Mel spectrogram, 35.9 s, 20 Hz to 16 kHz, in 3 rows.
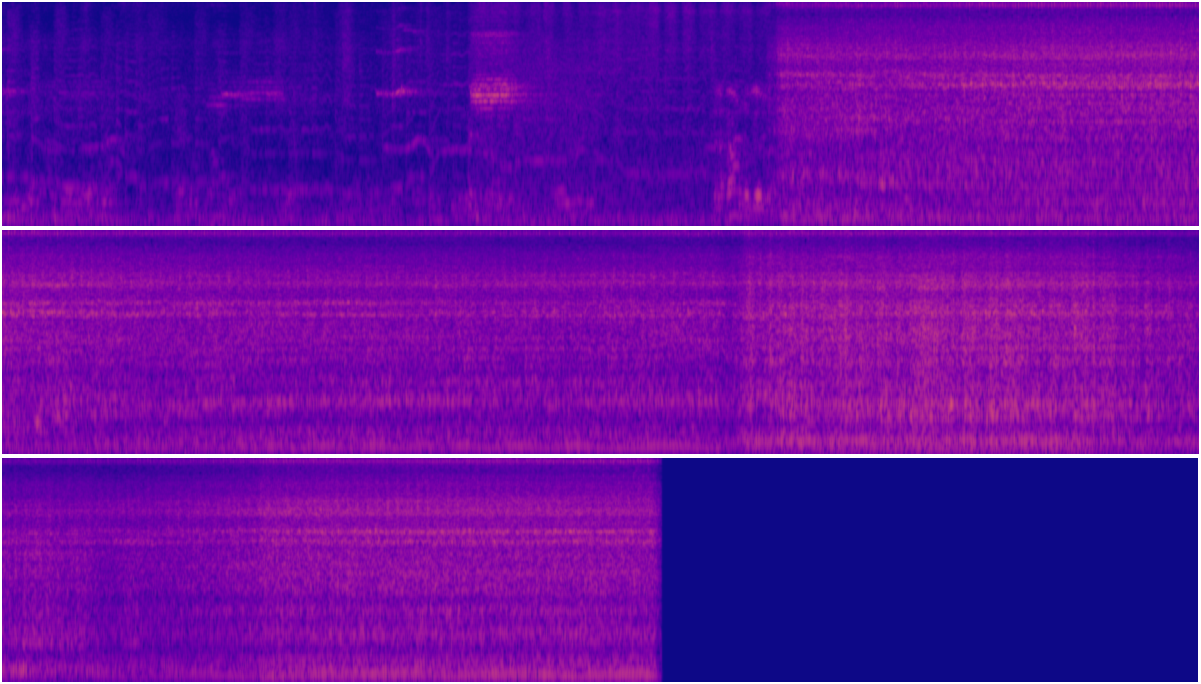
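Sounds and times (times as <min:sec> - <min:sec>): car engine idling: 0:07.7 - 0:30.5.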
